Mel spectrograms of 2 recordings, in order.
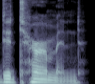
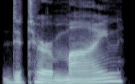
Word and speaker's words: determine: Somebody pronounced determined. It does not deter mine, it does determine.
